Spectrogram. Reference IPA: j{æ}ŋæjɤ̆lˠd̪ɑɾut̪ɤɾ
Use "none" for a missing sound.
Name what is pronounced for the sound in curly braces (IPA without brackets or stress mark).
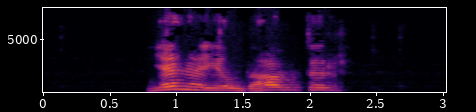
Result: æ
